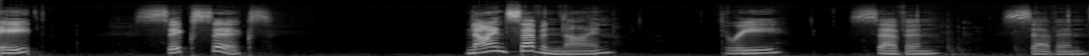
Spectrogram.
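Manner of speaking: slow, deliberate digits broken into halting pieces. Reading out a number slowly because people are calling, saying it slower. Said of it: "I'm saying it slower because people are calling".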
